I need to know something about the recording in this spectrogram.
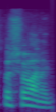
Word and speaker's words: Poshyvanyk: And Dennis, um I apologize for the pronunciation for your last name. Dennis Puschmann. Yeah, Dennis Puschmann.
